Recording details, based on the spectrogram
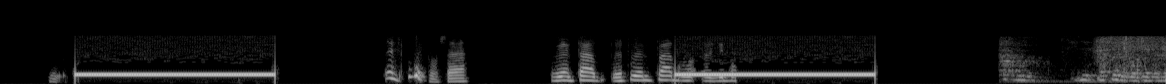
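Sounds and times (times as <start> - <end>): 
speech: 0.5 - 1.2, 3.8 - 4.8, 5.5 - 7.5, 10.2 - 11.6
telephone line tone during a call transfer: 0.7 - 2.8, 6.8 - 8.8.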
